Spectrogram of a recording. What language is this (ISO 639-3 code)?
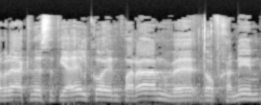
heb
